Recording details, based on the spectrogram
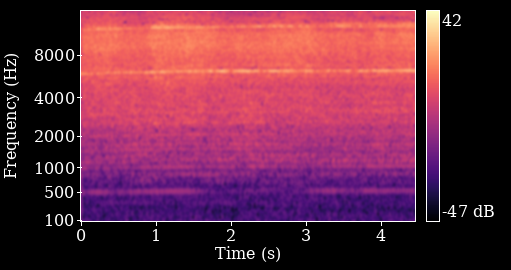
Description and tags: disc grinder handheld ext short
grinder, disc, handheld, ext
